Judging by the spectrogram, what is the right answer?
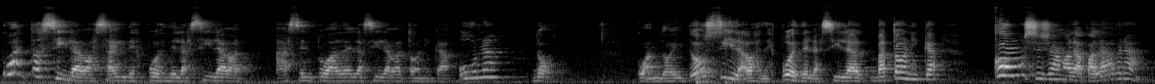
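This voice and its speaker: A woman teacher giving a recorded lesson to her students, speaking slowly and emphatically and repeating words syllable by syllable. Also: lowish voice, sing-song, roomy sound.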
